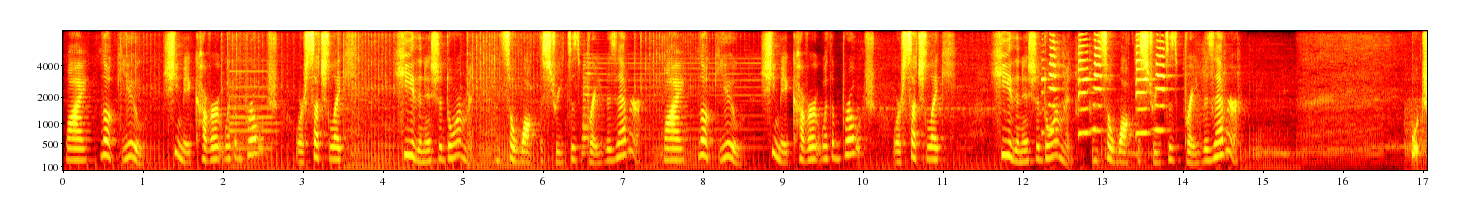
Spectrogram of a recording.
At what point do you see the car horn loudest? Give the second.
14 s.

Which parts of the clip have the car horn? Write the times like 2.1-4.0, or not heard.
2.0-2.6, 6.5-8.8, 12.2-14.2.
